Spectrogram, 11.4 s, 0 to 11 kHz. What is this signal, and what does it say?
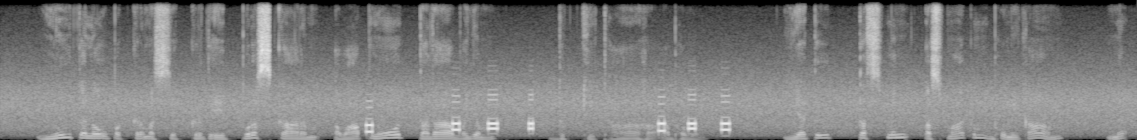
DTMF, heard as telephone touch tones, dialled by hand, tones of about 70 ms, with speech in Sanskrit. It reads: 1 800 508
